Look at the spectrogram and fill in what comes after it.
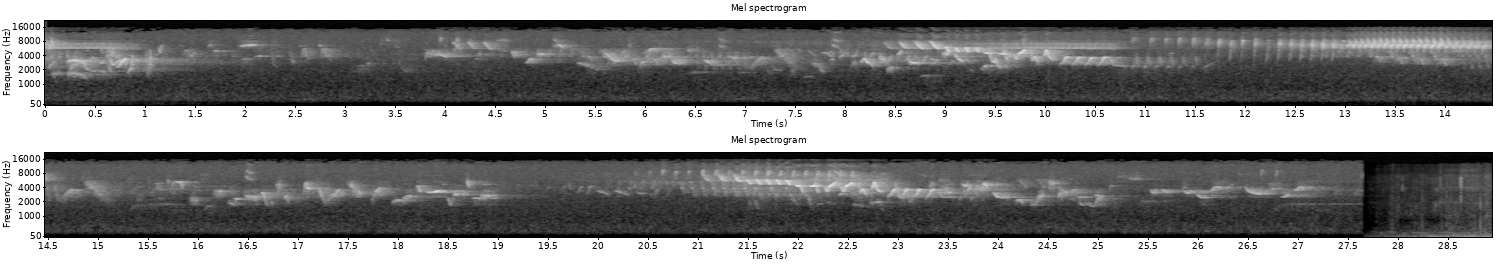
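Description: Songbirds chirping and trilling, many short, high calls overlapping and coming in louder spells. There is no low engine or road sound beneath them.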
